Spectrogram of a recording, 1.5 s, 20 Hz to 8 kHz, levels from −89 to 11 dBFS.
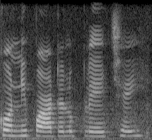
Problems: constant background noise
